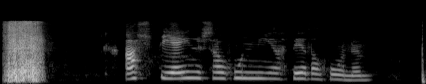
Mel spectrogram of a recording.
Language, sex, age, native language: Icelandic, female, 11, Icelandic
